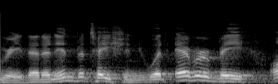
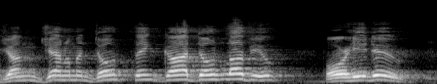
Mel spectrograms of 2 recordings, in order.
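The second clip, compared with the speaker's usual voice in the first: louder, higher preacher's appeal; Moody repeating; 8 semitones higher, 8 dB louder than usual. Retold or imitated. Moody pleading with the young men, loud and high. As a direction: drive the ungrammatical line home with force. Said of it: "said it again".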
